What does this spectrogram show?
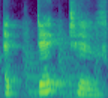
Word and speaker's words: addictive: addictive substances on earth เวลา เขา ออก เสียง คำ ว่า addictive เขา จะ stress ที่ พยาง ที่ 2 นะ คะ ส่วน คำ ว่า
